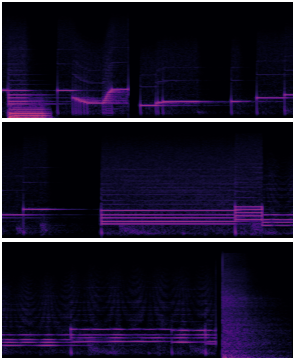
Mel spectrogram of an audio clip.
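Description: Keyboard-like notes played from a sampled microwave sound in a music program: a quick upward pitch slide about a second in, then single notes stepping upward, then held chords. The passages start and stop with short silences between them.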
